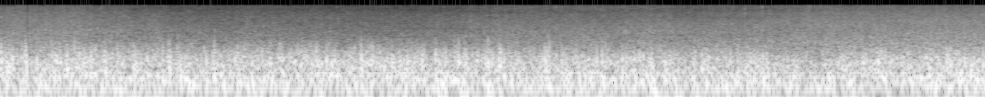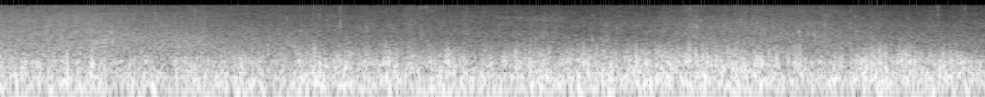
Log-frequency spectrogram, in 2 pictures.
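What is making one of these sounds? Water splashes as a person moves through the waves.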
